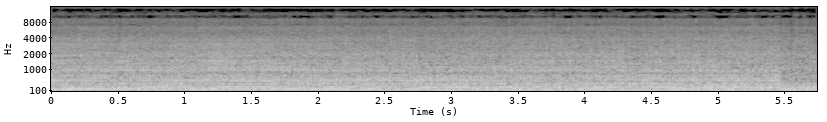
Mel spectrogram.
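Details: 1970 Evinrude 4 hp Lightwin outboard, probably not run for a month, running in a test barrel; holds a steady, even burble with no misses, knocks or surging: a good runner.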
